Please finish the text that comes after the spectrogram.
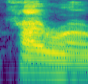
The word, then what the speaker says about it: Kyron: we got the homie karon I want to pronounce his name wrong Chiron right right yeah everybody call me my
